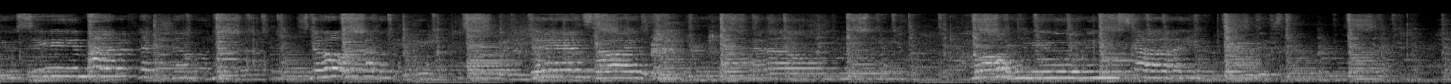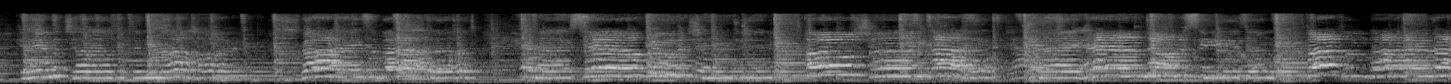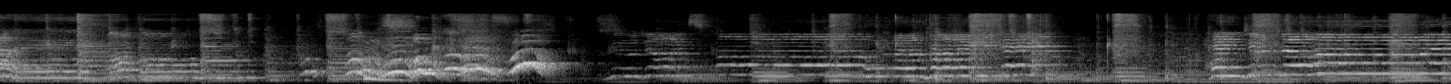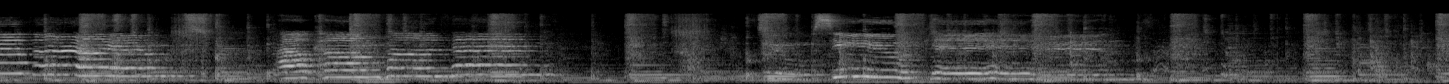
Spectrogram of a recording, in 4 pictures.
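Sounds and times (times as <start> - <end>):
woman singing pop song: 0.0 - 31.8, 34.2 - 39.8, 41.0 - 49.2, 51.0 - 55.4
strummed acoustic guitar: 0.0 - 33.0, 35.0 - 58.0
group of voices harmonizing: 32.0 - 35.0.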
